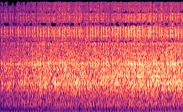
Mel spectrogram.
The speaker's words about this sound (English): Service lift.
